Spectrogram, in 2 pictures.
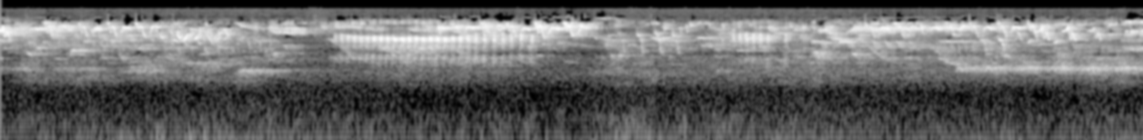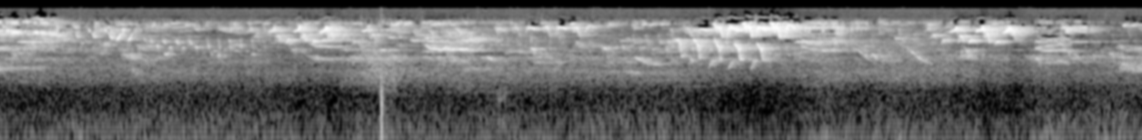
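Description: Several small birds chirping and twittering in a dense, continuous chorus, louder about three seconds in and again near the end.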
